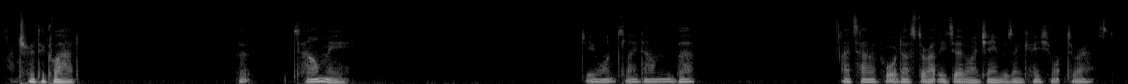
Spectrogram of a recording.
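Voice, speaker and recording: A man playing a demon king in an intimate ASMR roleplay, husky and theatrical, with deliberate phrasing and lingering pauses. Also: lowish voice, warm tone, heavily acted. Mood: soft, loving. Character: demon king, menacing captor act turning tender, devoted lover.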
